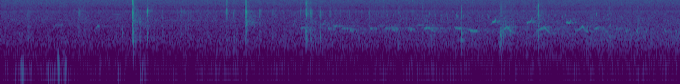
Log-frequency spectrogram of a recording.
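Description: Faint outdoor ambience: a small bird chirping a string of short notes in the middle, with a few light, sharp ticks before it.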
